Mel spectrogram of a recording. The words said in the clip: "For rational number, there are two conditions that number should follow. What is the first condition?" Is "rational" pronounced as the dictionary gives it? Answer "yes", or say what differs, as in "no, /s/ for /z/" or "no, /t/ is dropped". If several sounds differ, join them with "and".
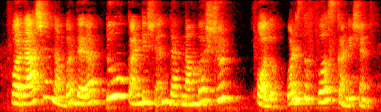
no, /n/ is dropped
